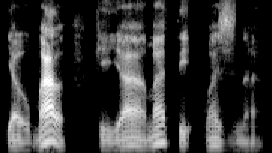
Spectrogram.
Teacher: Ah, malnya juga jangan ada e-nya ya.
